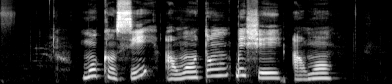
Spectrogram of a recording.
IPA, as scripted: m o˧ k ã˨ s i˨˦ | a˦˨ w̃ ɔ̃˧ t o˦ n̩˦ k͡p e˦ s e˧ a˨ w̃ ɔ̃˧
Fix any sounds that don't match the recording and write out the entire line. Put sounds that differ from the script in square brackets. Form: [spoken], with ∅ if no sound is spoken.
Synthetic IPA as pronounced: m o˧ k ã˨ s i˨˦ | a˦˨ w̃ ɔ̃˧ t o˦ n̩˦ k͡p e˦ [ʃ] e˧ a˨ w̃ ɔ̃˧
